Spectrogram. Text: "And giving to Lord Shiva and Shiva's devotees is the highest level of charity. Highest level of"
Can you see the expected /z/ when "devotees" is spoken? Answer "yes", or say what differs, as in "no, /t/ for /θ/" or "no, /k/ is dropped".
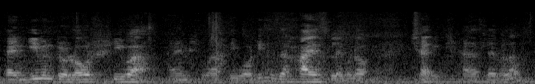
no, /z/ is dropped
